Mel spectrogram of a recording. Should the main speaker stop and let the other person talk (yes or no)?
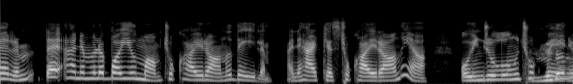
yes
